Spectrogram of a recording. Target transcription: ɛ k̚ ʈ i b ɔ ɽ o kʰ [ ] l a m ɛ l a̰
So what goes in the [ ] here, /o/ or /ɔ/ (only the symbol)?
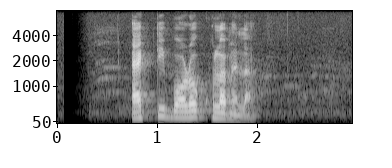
o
